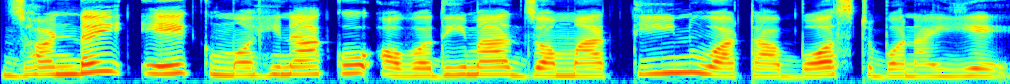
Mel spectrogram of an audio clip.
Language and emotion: Nepali, neutral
